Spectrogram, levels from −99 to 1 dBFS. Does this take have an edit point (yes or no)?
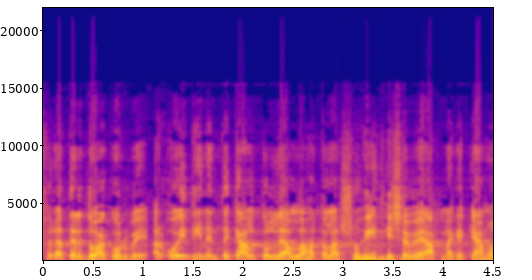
yes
